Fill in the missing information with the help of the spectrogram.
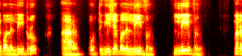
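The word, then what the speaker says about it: livro: লিব্রু আর পর্তুগিজে বলে লিভ্রু লিভ্রু মানে ভকে ভ এর মত উচ্চারণ করছে ঠিক আছে আবার আপনি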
